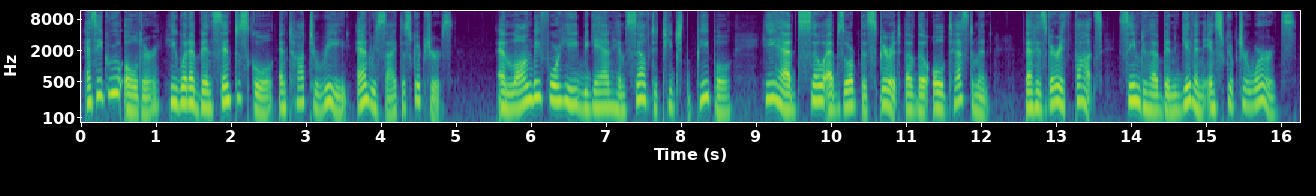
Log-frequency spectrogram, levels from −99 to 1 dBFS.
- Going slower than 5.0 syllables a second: Yes, 4.8 syllables/s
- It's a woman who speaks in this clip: Yes, female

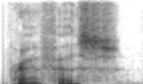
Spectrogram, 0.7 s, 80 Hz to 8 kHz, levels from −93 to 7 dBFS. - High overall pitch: No, very low, 95 Hz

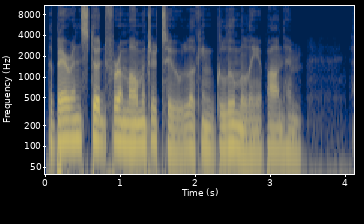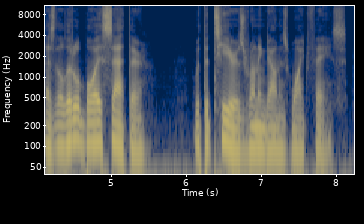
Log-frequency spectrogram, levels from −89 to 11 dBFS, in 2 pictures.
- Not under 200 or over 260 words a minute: No, average, 190 wpm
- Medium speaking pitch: No, very low, 95 Hz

